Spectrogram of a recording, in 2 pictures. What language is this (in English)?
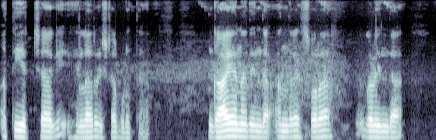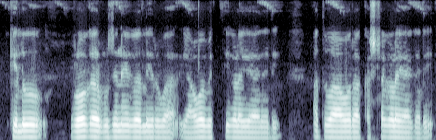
Kannada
